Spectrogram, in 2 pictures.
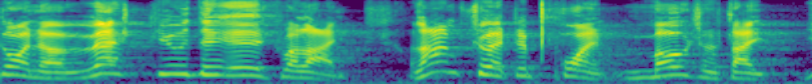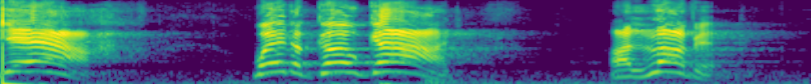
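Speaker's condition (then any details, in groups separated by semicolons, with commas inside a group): Deafness; congenital, 80% hearing loss since birth, relies on lip reading; masks over lips block understanding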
